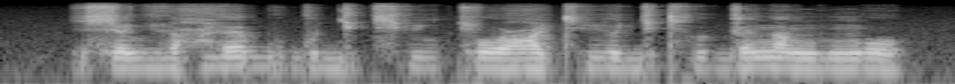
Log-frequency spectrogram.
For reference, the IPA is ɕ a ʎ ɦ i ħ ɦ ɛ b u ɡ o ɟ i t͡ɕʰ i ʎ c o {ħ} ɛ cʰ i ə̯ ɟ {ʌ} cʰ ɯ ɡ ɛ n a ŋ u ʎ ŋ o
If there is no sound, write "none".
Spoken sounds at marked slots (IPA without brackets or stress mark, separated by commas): ʕ, ʌ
